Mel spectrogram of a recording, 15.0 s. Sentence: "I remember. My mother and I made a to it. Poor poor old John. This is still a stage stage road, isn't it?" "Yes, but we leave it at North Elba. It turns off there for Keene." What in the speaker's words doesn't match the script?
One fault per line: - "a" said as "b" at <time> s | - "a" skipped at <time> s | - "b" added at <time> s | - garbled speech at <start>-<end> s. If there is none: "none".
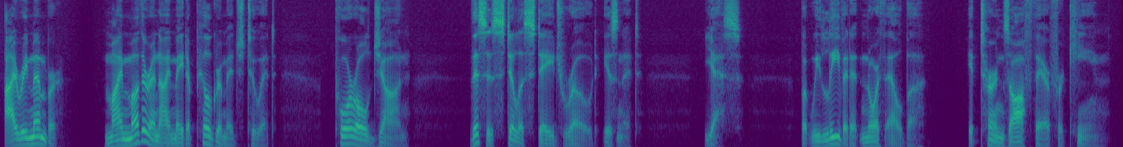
- "pilgrimage" added at 2.5 s
- "poor" skipped at 4.8 s
- "stage" skipped at 7.5 s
